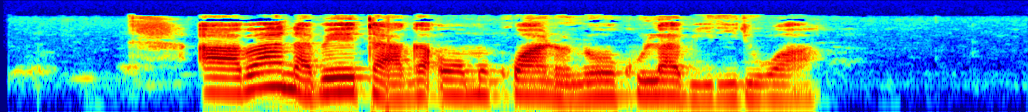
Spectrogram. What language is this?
Ganda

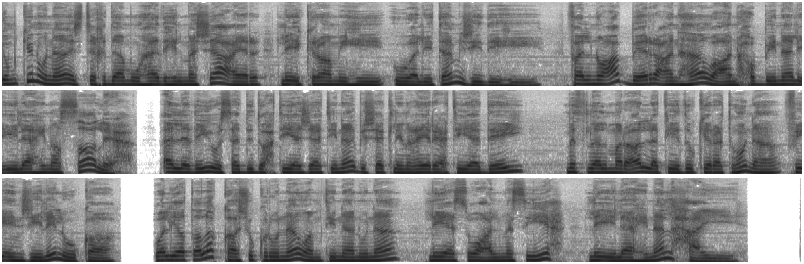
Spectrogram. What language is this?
Arabic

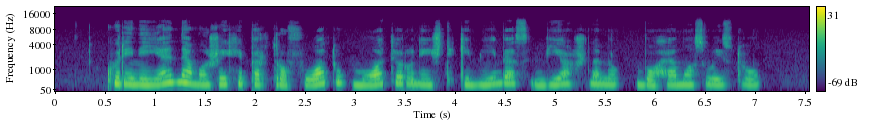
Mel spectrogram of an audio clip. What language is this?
Lithuanian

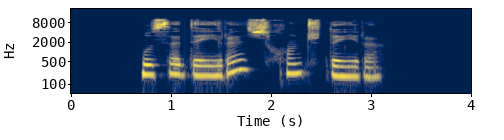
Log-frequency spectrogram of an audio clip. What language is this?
Adyghe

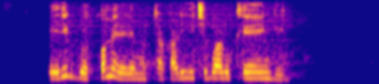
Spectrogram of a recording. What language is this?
Ganda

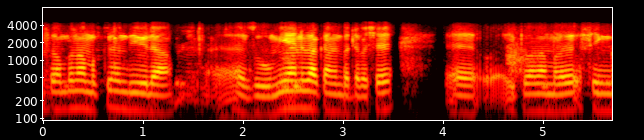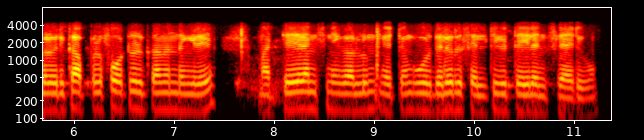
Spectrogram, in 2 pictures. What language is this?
Malayalam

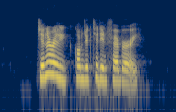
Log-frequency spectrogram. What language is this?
English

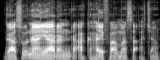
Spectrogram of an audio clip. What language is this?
Hausa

